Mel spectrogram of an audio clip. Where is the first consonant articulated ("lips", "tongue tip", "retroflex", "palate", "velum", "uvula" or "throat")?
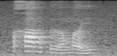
velum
